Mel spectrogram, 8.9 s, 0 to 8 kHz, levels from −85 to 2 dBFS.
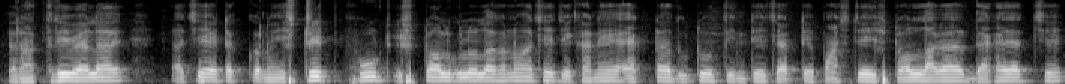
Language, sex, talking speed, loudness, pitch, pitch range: Bengali, male, 130 wpm, -17 LUFS, 125 Hz, 120-135 Hz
